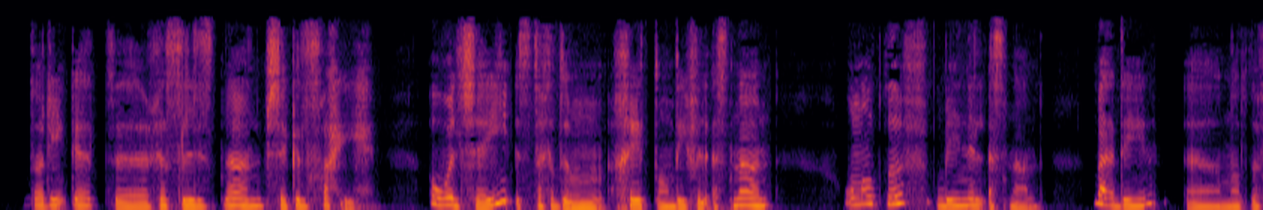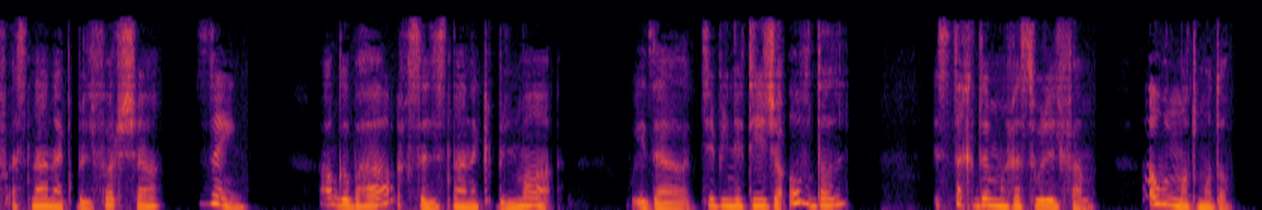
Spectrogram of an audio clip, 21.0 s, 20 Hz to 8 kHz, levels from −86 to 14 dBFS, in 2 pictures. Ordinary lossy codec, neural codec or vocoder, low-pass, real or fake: MP3, 48 kbps; none; 7.2 kHz; real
